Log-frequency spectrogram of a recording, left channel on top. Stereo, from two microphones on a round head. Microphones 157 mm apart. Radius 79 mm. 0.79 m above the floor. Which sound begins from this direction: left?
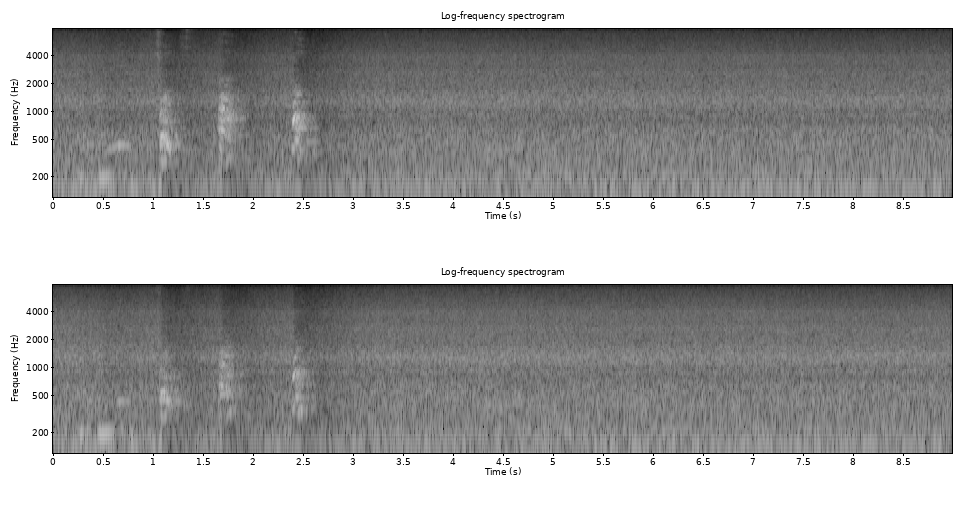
A dog barking, at 0.3 s.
